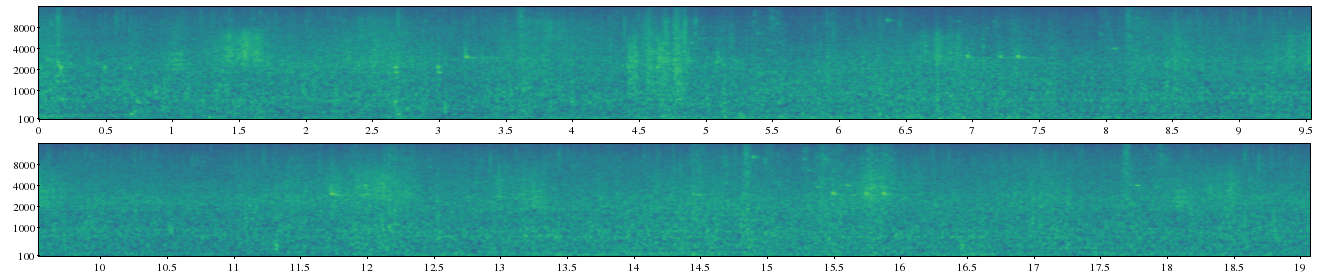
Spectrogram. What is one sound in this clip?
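Tyres crunch and rattle over a bumpy dirt track.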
